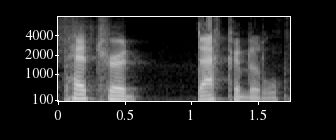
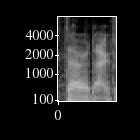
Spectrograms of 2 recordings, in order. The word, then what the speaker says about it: pterodactyl: a pterodactyl pterodactyl yeah or Petra decadel no it's pterodactyl if I would be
